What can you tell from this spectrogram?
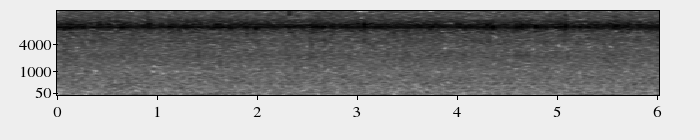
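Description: Heavy rain falling steadily, an even unbroken hiss with a steady high edge to it.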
